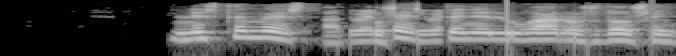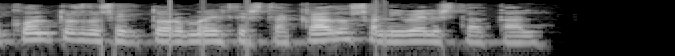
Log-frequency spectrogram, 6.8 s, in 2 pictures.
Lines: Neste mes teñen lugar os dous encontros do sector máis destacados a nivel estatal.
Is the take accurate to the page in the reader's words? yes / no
no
